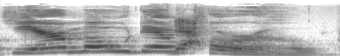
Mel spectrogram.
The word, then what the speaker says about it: Guillermo del Toro: Oh, Guillermo del Toro.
